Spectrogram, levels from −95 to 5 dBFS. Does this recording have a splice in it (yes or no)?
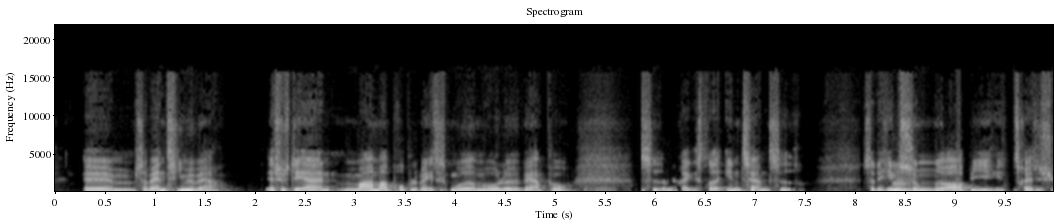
yes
